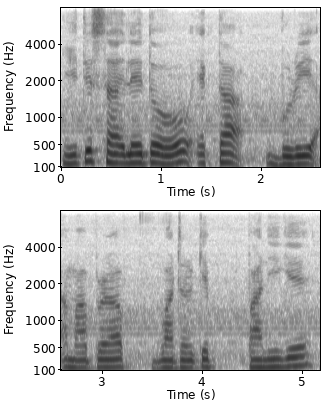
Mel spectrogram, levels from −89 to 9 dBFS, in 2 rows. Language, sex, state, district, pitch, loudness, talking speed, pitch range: Nagamese, male, Nagaland, Dimapur, 145 Hz, -15 LUFS, 125 wpm, 140-165 Hz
